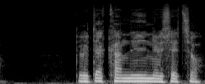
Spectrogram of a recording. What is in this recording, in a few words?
"cannu", Welsh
